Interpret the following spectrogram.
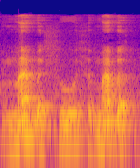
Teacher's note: ba mati di tengah kalimah, maka dilantunkan bunyinya sedikit saja, kecil saja, qalqalah sughra.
